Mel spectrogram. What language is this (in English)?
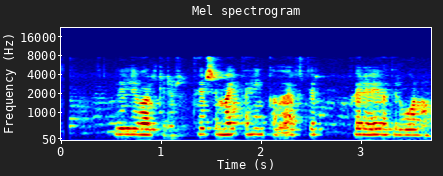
Icelandic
